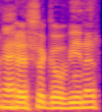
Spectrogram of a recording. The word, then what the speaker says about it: Herzegovina: I don't know if I pronounced that correctly. – Herzegovina. – Herzegovina, thank you.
